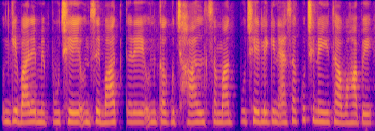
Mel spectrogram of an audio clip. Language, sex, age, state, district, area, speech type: Urdu, female, 30-45, Bihar, Khagaria, rural, spontaneous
